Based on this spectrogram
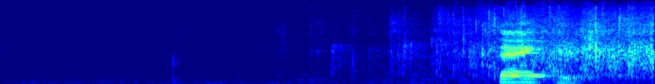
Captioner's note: applause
